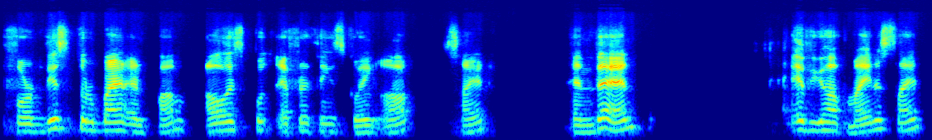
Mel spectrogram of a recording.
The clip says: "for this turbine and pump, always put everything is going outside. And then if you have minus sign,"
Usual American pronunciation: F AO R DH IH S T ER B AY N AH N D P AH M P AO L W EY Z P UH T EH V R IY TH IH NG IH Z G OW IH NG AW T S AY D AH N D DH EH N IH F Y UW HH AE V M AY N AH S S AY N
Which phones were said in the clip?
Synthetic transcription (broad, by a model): F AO R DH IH S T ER B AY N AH N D P AH M P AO L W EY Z P UH T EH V R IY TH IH NG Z G OW IH NG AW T S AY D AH N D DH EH N IH F Y UW HH AE V M AY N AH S S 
